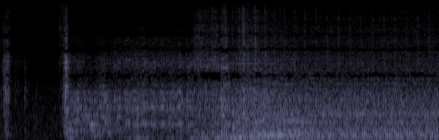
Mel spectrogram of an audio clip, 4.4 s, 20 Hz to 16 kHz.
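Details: 1996 Chevrolet Caprice with a passkey fault, after a bypass module was wired to the PCM fuel-enable circuit and no key fault shows: a quick crank, then it catches straight away and settles into a steady, even idle; normal start.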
